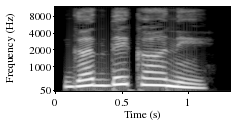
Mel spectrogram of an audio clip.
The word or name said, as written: ಗುದ್ದುಗಣ್ಣು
